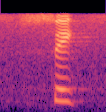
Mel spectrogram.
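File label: "sik3", Cantonese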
